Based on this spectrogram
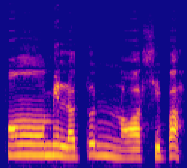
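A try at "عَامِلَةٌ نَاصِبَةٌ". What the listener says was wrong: نہیں, آپ بول رہے ہیں ادغام مال غنہ, لیکن آپ غنہ نہیں کر رہے. عاملۃ ناصبہ, آپ غنہ نہیں کر رہے نا.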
